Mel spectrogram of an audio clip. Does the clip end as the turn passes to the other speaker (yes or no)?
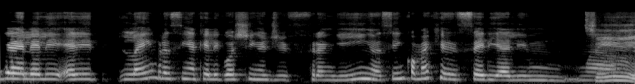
yes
